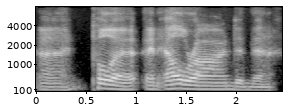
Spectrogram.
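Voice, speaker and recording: A man running a tabletop fantasy game as game master, improvising narration and often pausing mid-sentence. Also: mid-range voice, darkish tone, no room sound.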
